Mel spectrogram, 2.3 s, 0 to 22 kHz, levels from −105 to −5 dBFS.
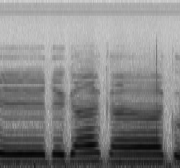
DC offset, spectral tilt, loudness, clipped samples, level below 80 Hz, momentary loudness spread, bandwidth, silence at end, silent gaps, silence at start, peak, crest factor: under 0.1%; -9.5 dB/octave; -13 LUFS; under 0.1%; -34 dBFS; 4 LU; 5.6 kHz; 0 s; none; 0 s; 0 dBFS; 12 dB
